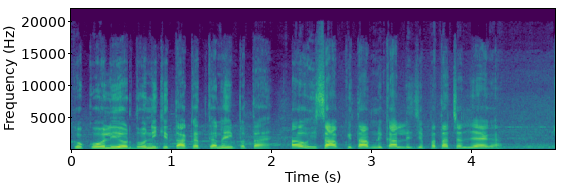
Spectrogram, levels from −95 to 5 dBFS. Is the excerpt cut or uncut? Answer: cut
